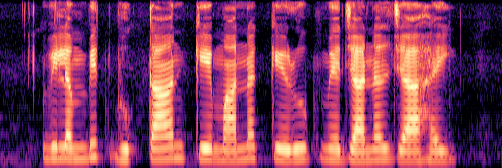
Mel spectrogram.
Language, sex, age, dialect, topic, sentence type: Magahi, female, 18-24, Southern, banking, statement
